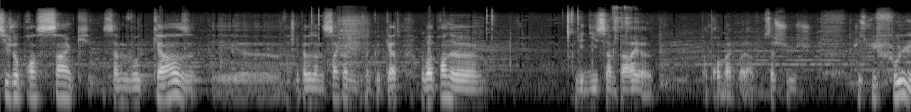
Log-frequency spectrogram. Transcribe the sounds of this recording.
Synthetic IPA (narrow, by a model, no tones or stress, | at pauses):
siʒuʁpχɑ̃sɛ̃k | saməvokʲɛ̃zḛø̰ɑ̰̃fɛ̃ʒənepabəzwɛ̃d̪əsɛ̃kɑ̃ʒənebəzwɛ̃d̪əkəd̪əkat̪χɔ̃vapχɑ̃d̪ʁø | led̪isːaməpaʁɛø̰pat̪χoma̰lvwala̰puʁsaʒsɥi | ʒ̥əsɥiful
